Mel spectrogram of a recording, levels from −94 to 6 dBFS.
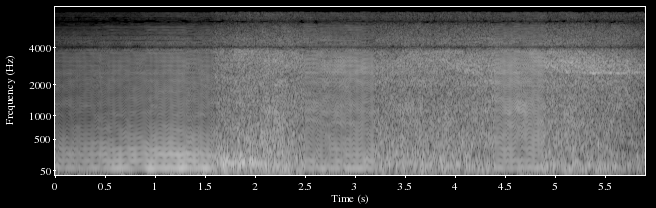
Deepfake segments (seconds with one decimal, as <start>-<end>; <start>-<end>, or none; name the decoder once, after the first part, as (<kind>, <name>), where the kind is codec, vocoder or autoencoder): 0.0-1.6 (vocoder, Vocos); 2.5-3.2; 4.4-4.9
